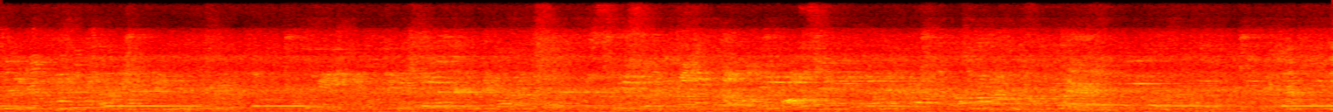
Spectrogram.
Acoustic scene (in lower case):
cafe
